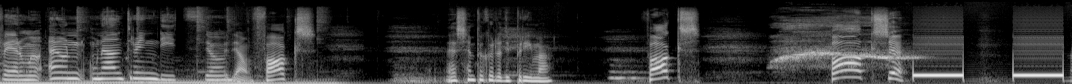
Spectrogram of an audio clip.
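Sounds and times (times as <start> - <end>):
speech: 0.0 - 3.2, 4.5 - 7.3, 8.3 - 9.6
telephone busy tone after a dropped call: 9.2 - 10.7.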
